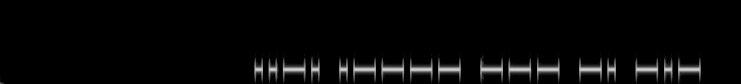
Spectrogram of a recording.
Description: Morse code, heard as a keyed tone, about 17 wpm, 700 Hz. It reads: F1ONK
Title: DXCC-100 Call Signs - 5 Characters - Repeated 2x - 17wpm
